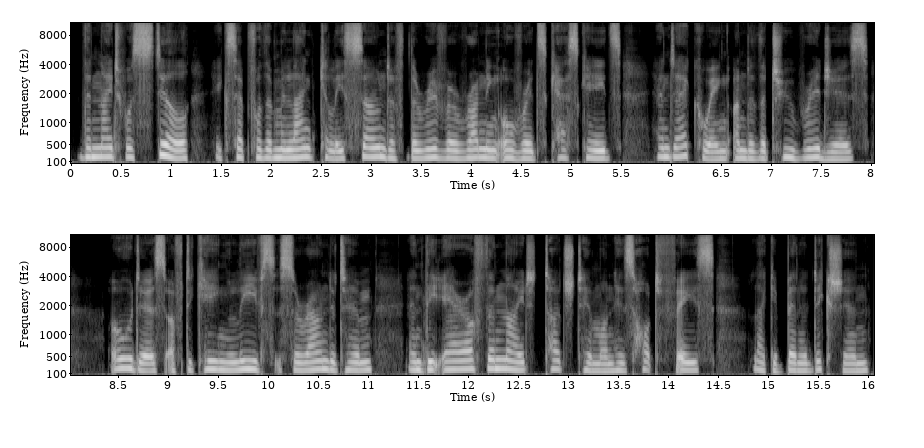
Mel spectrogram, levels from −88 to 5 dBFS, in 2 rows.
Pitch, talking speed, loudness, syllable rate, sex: 190 Hz, 160 wpm, -19 LUFS, 4.6 syllables/s, female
